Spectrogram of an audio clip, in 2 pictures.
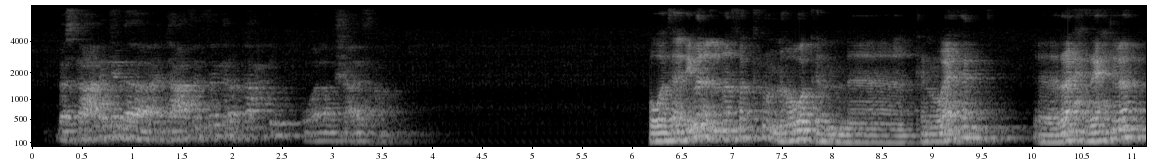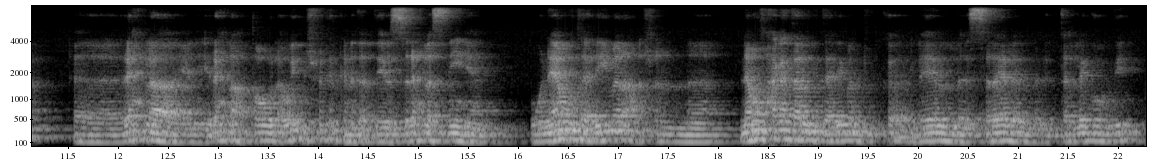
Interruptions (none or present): none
